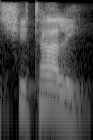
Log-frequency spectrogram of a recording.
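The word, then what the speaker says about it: Sheetali: Shitli. Shitli, or here in America, I pronounce it Shitali.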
